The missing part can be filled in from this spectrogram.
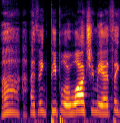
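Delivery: nervous, high, panicky little bird voice, whimpering. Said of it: "And she goes".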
